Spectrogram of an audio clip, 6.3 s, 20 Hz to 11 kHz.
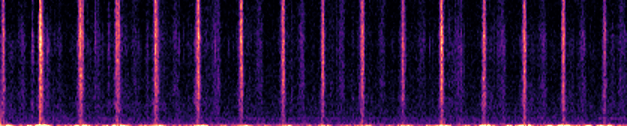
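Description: A single blue and green Koosh ball of thin rubber filaments is held in one hand while the thumb and fingertips flick its strands. This produces 16 short, crisp, bright snaps in a steady rhythm about every 0.4 seconds. A soft low rumble sits beneath them, and each snap dies away almost instantly.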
